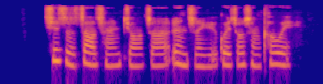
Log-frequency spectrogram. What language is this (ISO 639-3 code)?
zho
